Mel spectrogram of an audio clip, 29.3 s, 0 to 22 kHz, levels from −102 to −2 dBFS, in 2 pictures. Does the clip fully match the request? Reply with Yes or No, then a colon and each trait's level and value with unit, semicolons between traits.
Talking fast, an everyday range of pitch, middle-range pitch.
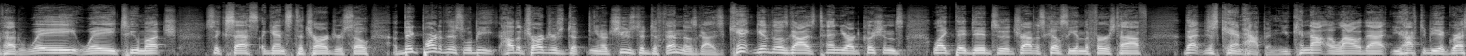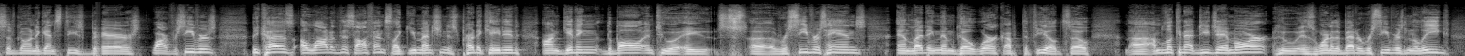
Yes: fast, 225 wpm; average, 3.5 semitones; medium, 150 Hz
